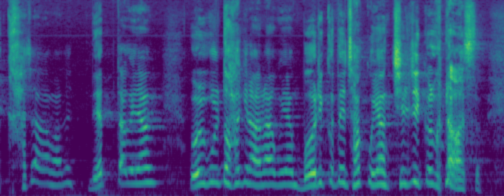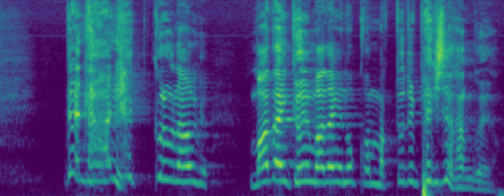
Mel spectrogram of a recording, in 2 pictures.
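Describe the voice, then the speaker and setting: A male pastor delivering a sermon in a church, telling a story in a dramatic, animated way. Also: extremely high pitch. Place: church sanctuary.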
